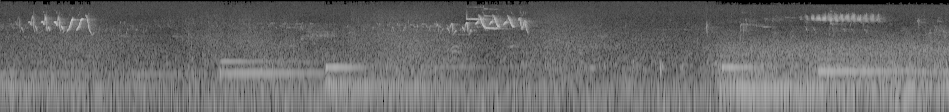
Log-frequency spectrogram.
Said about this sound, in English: And here's the song of the chestnut-sided warbler, which has the mnemonic, "Pleased, pleased, pleased to meet you."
